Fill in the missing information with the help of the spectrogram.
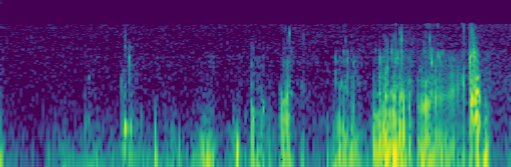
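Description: Loud, low gurgling and rumbling stomach growls in irregular bursts, ordinary hunger noises from the gut.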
